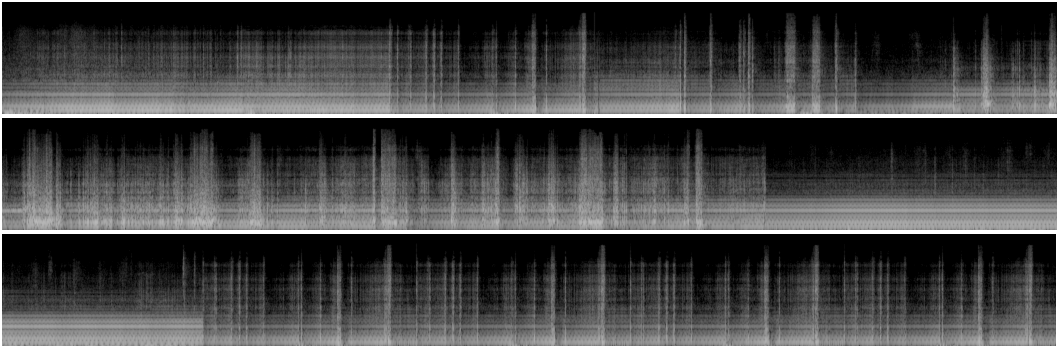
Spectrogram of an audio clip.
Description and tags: Sound of an old radio
crackle, old, radio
